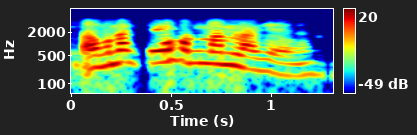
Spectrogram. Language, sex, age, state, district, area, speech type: Assamese, female, 60+, Assam, Morigaon, rural, conversation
